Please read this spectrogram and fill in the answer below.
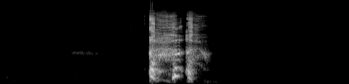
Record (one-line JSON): {"cough_length": "3.5 s", "cough_amplitude": 32458, "cough_signal_mean_std_ratio": 0.25, "survey_phase": "beta (2021-08-13 to 2022-03-07)", "age": "45-64", "gender": "Female", "wearing_mask": "No", "symptom_none": true, "symptom_onset": "5 days", "smoker_status": "Ex-smoker", "respiratory_condition_asthma": false, "respiratory_condition_other": false, "recruitment_source": "REACT", "submission_delay": "1 day", "covid_test_result": "Negative", "covid_test_method": "RT-qPCR", "influenza_a_test_result": "Negative", "influenza_b_test_result": "Negative"}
